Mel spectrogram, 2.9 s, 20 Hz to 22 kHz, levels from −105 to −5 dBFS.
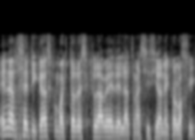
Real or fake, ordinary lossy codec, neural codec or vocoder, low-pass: fake; none; codec, 16 kHz, 4 kbps, FunCodec, trained on LibriTTS, 50 frames a second; none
